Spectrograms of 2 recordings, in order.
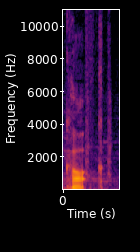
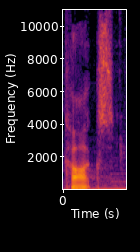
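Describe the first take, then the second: First: The name ends in a plain k sound. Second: The name ends in a ks sound. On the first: Someone else mispronounced the name. The speaker calls it wrong. "that dude kept saying... Mr. Cock" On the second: This is the name's correct form. The speaker calls it right. "I was like, it's Cox"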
